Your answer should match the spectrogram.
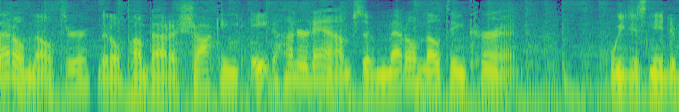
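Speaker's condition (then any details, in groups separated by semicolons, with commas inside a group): No condition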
